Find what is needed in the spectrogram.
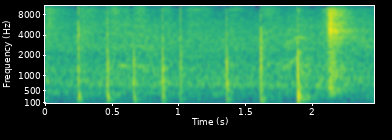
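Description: Chalk tapping and clicking against a blackboard while writing: an uneven run of about nine short sharp taps, roughly four a second, the last one the loudest.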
